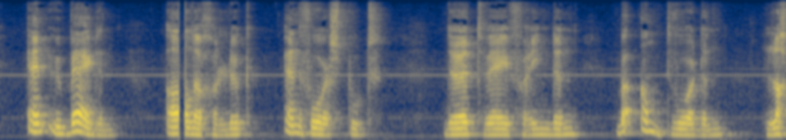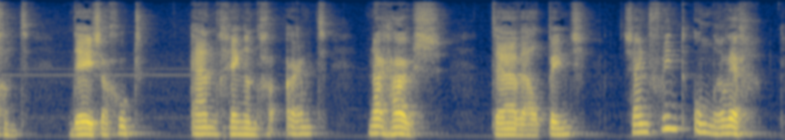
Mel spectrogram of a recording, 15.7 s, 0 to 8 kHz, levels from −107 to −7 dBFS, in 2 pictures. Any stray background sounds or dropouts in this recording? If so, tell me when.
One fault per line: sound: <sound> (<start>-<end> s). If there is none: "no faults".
sound: dropout (1.8-1.9 s)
